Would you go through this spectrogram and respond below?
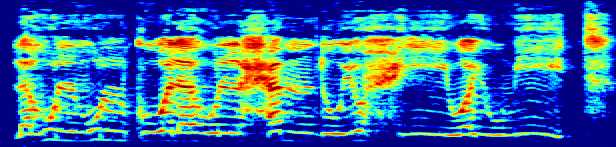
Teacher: to'xtalayotgan paytimizda ikki harakat cho'zib to'xtalindi. Chunki mad oris ikki to olti harakat bemalol cho'zib to'xtalsa bo'ladi.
